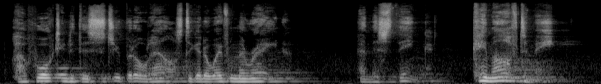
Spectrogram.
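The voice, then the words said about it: Frightened whisper. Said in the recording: “I have to whisper, or it will hear me.”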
